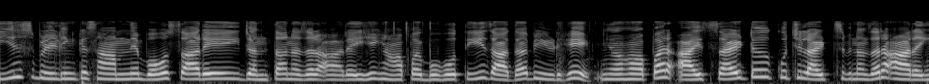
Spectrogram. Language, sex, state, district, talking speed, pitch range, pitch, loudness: Hindi, female, Bihar, Gaya, 175 wpm, 235-270 Hz, 250 Hz, -19 LUFS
